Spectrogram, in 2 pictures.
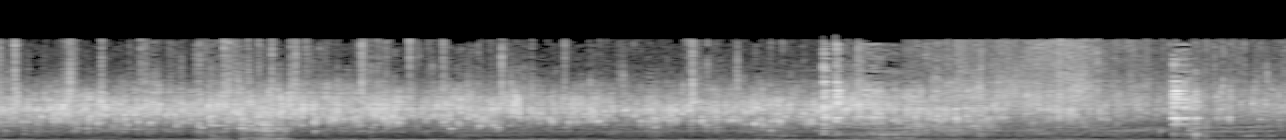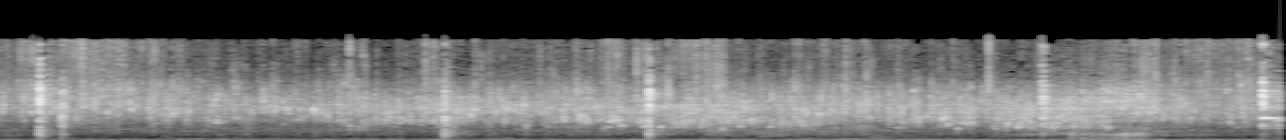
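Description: Potato chunks frying in hot ghee in a metal wok: a steady sizzle, with a few sharp clicks of a metal spoon knocking the wok as they are stirred, mostly in the second half.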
